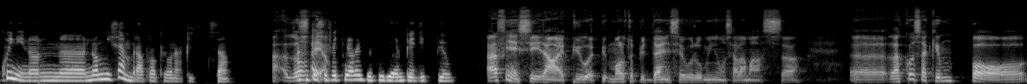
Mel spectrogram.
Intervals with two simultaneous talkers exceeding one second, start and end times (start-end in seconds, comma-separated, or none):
none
